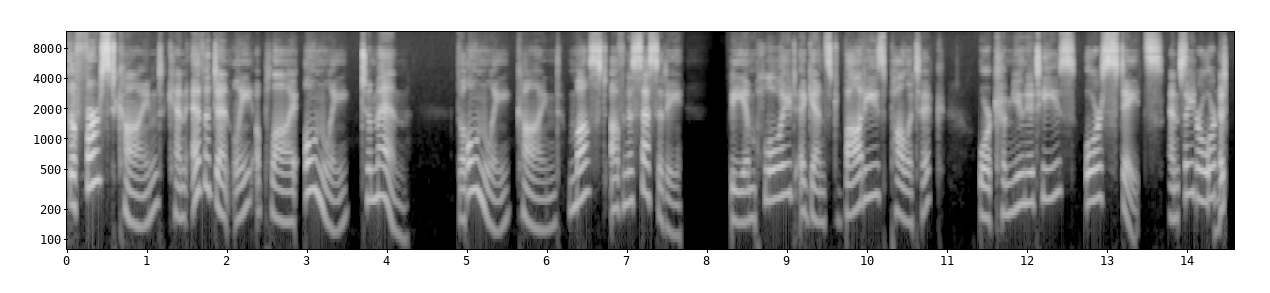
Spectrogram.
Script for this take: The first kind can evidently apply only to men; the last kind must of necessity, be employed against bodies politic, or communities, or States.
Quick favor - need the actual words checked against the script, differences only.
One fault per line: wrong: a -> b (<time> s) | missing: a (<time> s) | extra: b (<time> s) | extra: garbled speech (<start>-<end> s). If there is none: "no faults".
wrong: last -> only (5.0 s)
extra: garbled speech (13.8-14.5 s)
